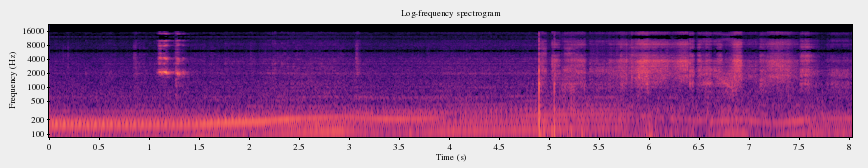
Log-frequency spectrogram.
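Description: Off-road rock crawler's engine running at low revs as it climbs a rock ledge, pitch rising briefly about two seconds in, then fading away by the middle. A brief high squeak about a second in, and irregular rustling, scraping noise with clicks in the second half.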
